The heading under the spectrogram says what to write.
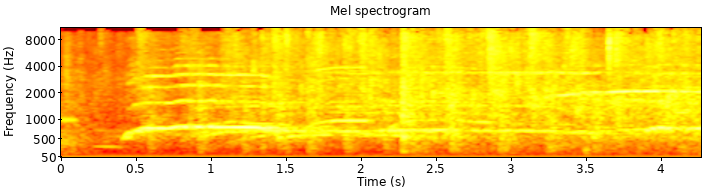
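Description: A lively crowd in a pub bursts into applause for their host, with scattered claps mixed with whistles and cheering voices, steady for several seconds.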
